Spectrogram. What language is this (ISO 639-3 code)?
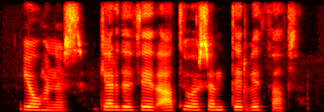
isl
